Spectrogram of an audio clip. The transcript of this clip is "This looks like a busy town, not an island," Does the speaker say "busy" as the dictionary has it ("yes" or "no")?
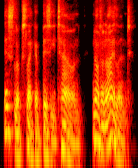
yes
